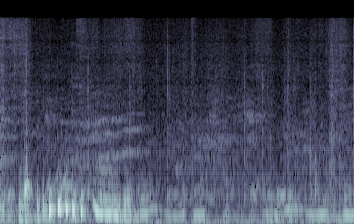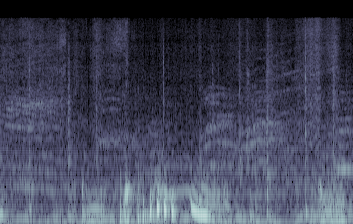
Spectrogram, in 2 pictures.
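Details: Displaying male white pigeon gives a stuttering, rapidly pulsed coo that drops in pitch, then after a lull repeats a similar descending rolling phrase.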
